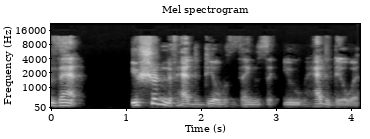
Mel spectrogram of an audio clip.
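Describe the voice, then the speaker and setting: The speaker talks at a fairly slow pace. Their pitch swings very widely. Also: man. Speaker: podcast host. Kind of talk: casual chat. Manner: calm.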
